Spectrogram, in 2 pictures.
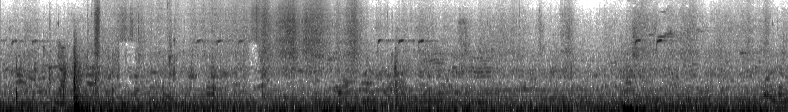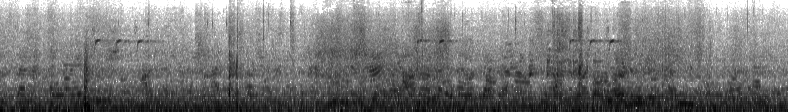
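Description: Men and women talk quietly nearby outdoors.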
